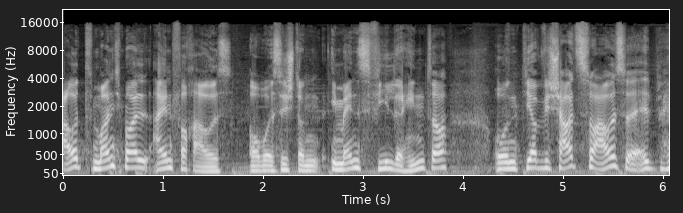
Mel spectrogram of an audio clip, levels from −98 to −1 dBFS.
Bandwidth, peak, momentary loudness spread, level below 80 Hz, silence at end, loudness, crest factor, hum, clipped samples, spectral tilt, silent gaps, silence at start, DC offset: 16.5 kHz; 0 dBFS; 4 LU; -42 dBFS; 0 s; -16 LUFS; 14 dB; none; under 0.1%; -4.5 dB/octave; none; 0 s; under 0.1%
